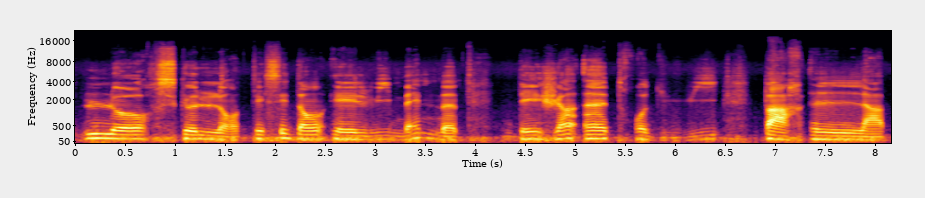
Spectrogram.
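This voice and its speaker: A man whose first language is Spanish, teaching a French grammar lesson. He reads the rules slowly, then drifts into quick joking asides. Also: on the low side, slight background noise.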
